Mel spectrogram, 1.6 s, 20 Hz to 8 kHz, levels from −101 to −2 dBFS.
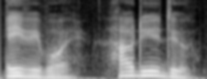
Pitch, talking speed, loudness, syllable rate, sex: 125 Hz, 230 wpm, -15 LUFS, 6.1 syllables/s, male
